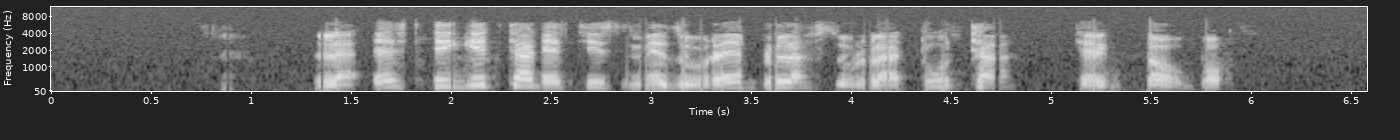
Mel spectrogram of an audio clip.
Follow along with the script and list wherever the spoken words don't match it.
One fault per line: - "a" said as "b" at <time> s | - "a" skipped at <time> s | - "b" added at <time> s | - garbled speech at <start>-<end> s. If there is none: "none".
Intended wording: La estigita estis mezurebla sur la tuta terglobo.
none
